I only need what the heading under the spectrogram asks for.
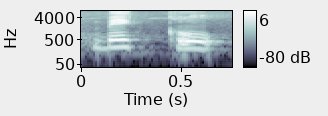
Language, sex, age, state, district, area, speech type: Kannada, female, 30-45, Karnataka, Tumkur, rural, read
